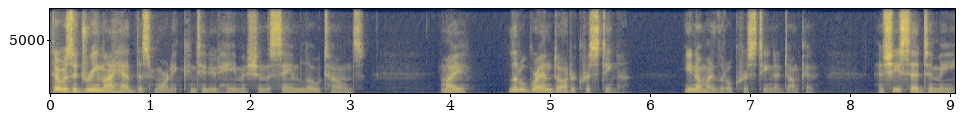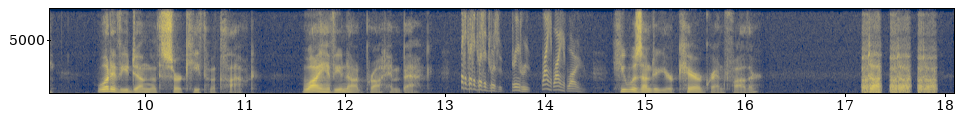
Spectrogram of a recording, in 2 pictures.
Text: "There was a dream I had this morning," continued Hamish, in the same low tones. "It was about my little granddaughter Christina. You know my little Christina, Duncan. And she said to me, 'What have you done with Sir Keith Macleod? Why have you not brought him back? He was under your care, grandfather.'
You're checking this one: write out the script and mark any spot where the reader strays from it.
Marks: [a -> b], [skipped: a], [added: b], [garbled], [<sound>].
"There was a dream I had this morning," continued Hamish, in the same low tones. "It [skipped: was about] my little granddaughter Christina. You know my little Christina, Duncan. And she said to me, 'What have you done with Sir Keith Macleod? Why have you not brought him back? [chirp] He was under your care, grandfather.' [laugh]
